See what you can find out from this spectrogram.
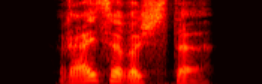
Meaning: inflection of reißerisch: 1. strong/mixed nominative/accusative feminine singular superlative degree 2. strong nominative/accusative plural superlative degree
- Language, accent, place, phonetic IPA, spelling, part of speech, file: German, Germany, Berlin, [ˈʁaɪ̯səʁɪʃstə], reißerischste, adjective, De-reißerischste.ogg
